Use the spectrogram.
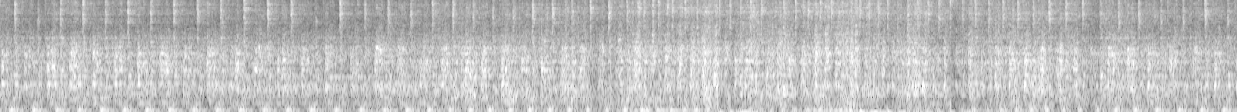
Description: Barulho de biela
